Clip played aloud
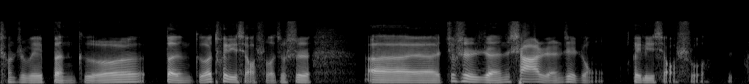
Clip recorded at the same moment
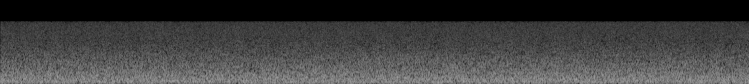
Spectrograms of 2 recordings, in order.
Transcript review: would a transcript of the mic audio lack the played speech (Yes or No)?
Yes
